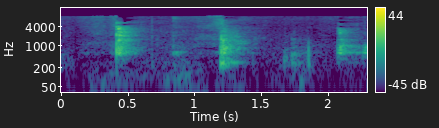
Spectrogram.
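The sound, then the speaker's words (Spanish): A kitchen knife chops leek and zucchini into fine pieces. A few sharp, irregularly spaced strikes on the cutting board are separated by fainter taps. “Puedes ir picando el puerro y yo voy picando también el calabacín.”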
